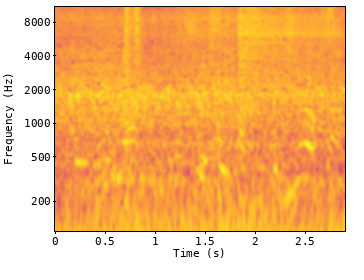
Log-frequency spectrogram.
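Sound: bus arriving and idling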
